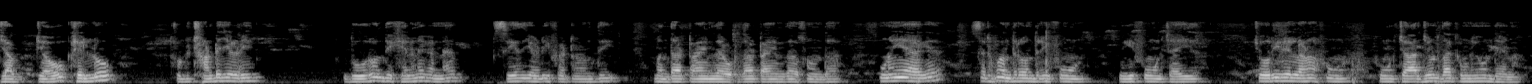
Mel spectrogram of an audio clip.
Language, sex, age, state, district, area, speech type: Dogri, male, 30-45, Jammu and Kashmir, Samba, rural, spontaneous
